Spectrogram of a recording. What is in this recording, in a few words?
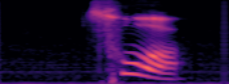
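"cuo", Mandarin Chinese, fourth tone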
